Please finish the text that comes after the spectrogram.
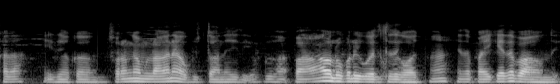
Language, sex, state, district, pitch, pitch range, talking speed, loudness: Telugu, male, Telangana, Karimnagar, 120 Hz, 115-130 Hz, 160 wpm, -19 LUFS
